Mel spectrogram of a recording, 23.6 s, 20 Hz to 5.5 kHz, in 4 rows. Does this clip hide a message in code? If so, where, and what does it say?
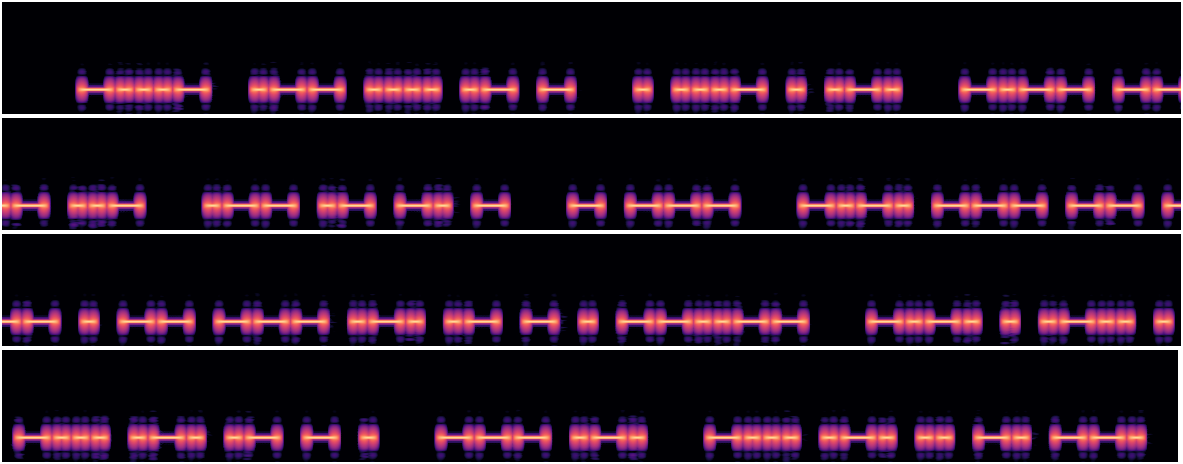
Yes: Morse code from 0.4 to 23.4 s, heard as a keyed tone, about 25 wpm, 600 Hz. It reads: <BT> WHAT EVER YOU WANT TO COMMEMORATE, CELEBRATE OR BRING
